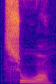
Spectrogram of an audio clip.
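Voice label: "suo", female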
